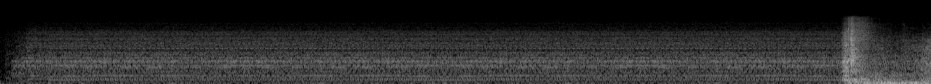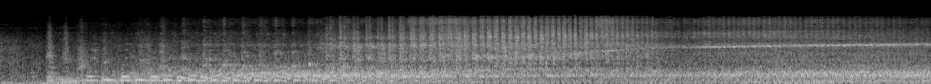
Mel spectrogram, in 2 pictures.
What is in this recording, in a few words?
Diesel PKP SM42 SP42; H0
